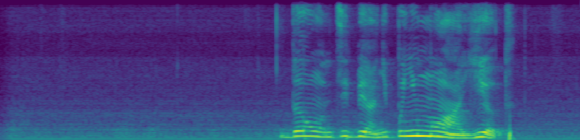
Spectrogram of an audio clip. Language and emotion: Russian, angry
